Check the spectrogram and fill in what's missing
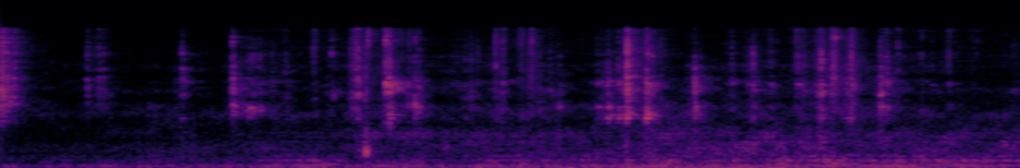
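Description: A metal blade cuts and scrapes a solid, dried, colorful soap bar with a yellow inside held in the hand, breaking off crunchy chunks onto a pile of shavings. A steady run of dry, bright crackles and crisp snaps sits over a soft low rumble, with sharper crunches standing out partway through. Each snap is very short, with almost no ring.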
